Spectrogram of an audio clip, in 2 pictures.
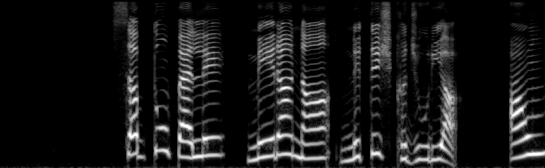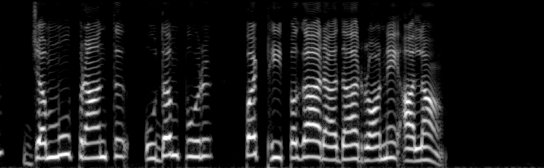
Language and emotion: Dogri, neutral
